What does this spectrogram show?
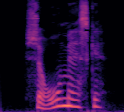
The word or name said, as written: sovemaske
